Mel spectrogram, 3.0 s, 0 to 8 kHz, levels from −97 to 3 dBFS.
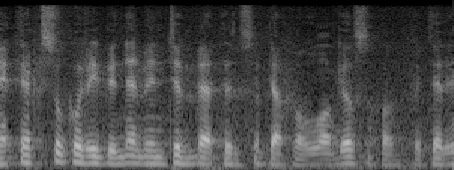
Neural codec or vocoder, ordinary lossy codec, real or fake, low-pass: codec, 16 kHz in and 24 kHz out, 0.6 kbps, FocalCodec, streaming, 4096 codes; MP3, 64 kbps; fake; 7.2 kHz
